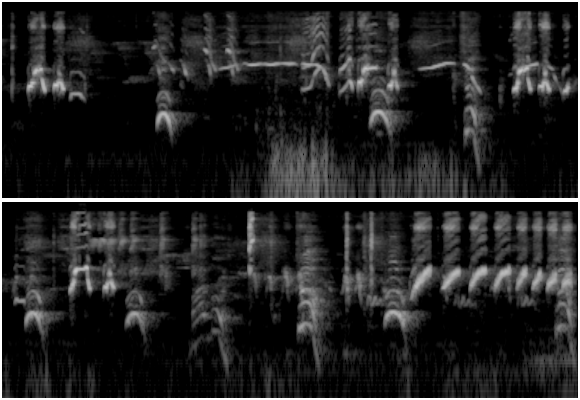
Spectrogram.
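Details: White-rumped shama song meant to provoke rival shamas: varied phrases of dropping whistled notes and a long level whistle, broken by short pauses, closing with a rapid series of bright rising notes.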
